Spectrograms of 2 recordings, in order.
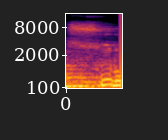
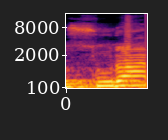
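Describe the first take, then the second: First: सुर ending on the r; सुर closed on r, without a vowel after it; correct form सुर. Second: सुरा with a long final aa; wrong form सुरा. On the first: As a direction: say सुर as one syllable, no final aa. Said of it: "सुर होता है". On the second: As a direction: say सुरा in two syllables, ending in an open aa. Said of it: "सुरा नहीं होता". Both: Shown as a demonstration.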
